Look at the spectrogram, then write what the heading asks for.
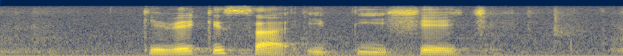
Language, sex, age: Northern Sotho, male, 25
